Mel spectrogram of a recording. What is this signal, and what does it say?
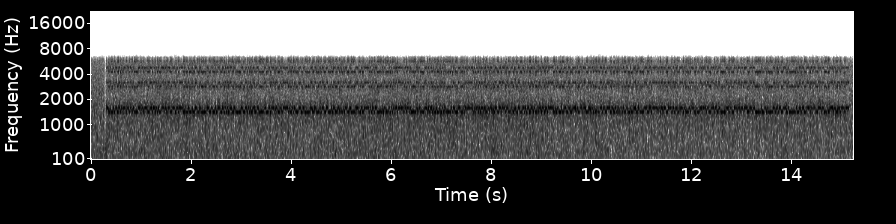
Two-tone teleprinter signal, about 170 Hz shift.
